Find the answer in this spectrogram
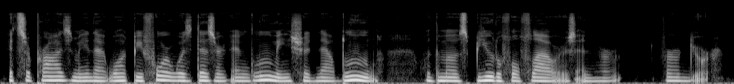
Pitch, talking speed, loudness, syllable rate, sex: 165 Hz, 165 wpm, -16 LUFS, 5.1 syllables/s, female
